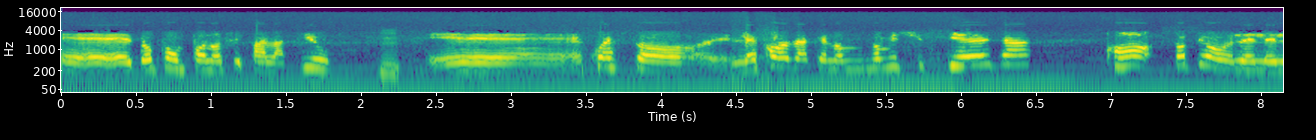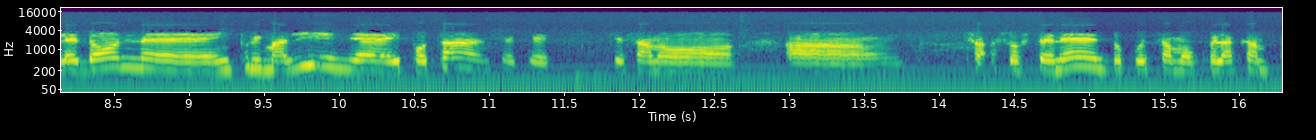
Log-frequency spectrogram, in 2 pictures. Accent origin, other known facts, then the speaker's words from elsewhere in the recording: Nigeria; Italian is a second language; come io sono uno di quelle, diciamo, di sua origine, sei in grado di proteggermi sia in Nigeria sia anche fuori dalla Nigeria.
